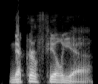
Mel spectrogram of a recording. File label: "necrophilia", American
